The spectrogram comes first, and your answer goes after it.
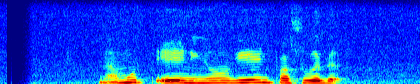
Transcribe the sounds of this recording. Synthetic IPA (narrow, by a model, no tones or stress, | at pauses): nɐ̰mut̪eːnijoːɡejnpasuʋəd̪ə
